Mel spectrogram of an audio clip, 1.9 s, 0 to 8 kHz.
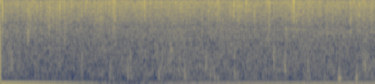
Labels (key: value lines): label: biophony, squirrelfish (Holocentrus)
recorder: SoundTrap 300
